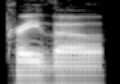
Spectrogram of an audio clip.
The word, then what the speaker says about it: Prevost: and they pronounce it preo it spelled like Prevost but anyway it's French and it's it's a marathon conversion so Marathon buys the shell buys the bus shell from privo and then it shipped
